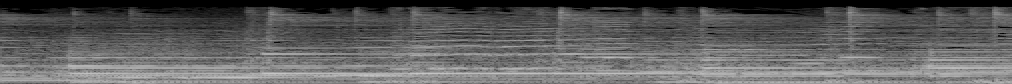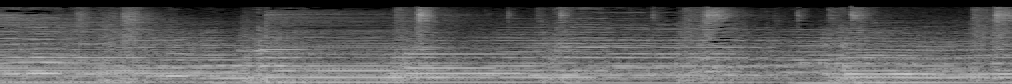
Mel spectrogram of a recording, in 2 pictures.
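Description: Live contra dance band playing a tune: fiddle leading over keyboard and a steady drum beat.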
